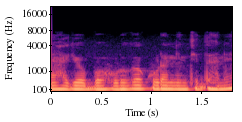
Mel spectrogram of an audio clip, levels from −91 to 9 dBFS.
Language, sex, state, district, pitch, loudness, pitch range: Kannada, male, Karnataka, Bidar, 125 Hz, -12 LUFS, 120-130 Hz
